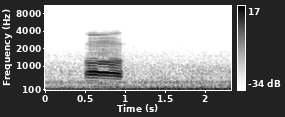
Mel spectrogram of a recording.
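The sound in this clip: A car's interior rumble while driving is a low, steady drone throughout. A short, bright beep-like tone sounds once about half a second in.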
